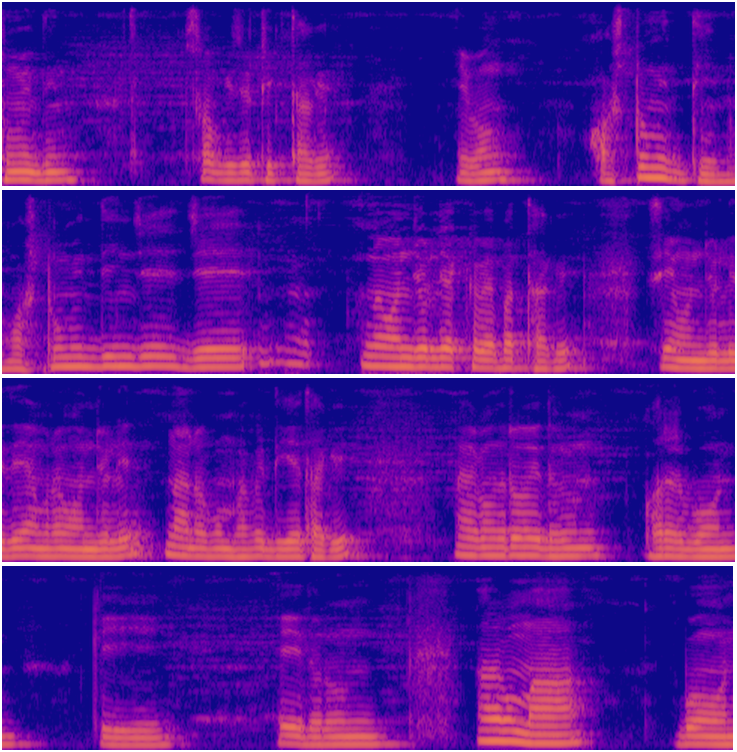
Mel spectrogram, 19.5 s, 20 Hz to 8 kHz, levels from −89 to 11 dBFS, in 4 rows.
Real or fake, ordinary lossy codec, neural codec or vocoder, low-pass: real; Opus, 24 kbps; none; 7.2 kHz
